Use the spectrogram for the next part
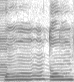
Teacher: کنتم میں نون ساکن کے بعد حروف اخفا میں سے تا ہے تو یہاں پر اخفا کا قاعدہ ہوگا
